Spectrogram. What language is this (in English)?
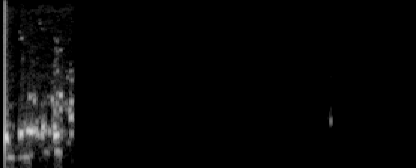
Chinese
